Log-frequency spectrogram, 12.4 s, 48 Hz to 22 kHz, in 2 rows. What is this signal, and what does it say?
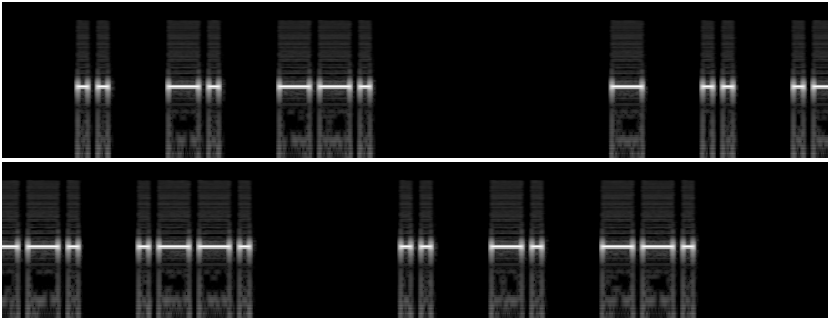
Morse code, heard as a keyed tone, about 16 wpm, spaced as for 10 wpm, 800 Hz. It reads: ING TIPPING
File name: Combinations / Difficult Combos / T AOEI's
